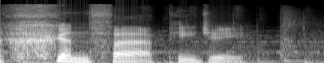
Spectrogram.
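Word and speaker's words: Llanfair PG: Whenever you see the double "l," it's pronounced like a hiss. Try to think of it like an irate cat when pronouncing those words.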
